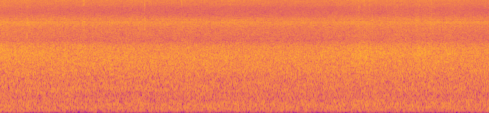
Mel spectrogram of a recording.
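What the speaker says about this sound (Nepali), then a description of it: "यता हेर झरना उता हेर झरना बिचमा खोला" A waterfall and a flowing mountain river make a dense, constant rush of water, loud and unbroken from start to finish with no voices.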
